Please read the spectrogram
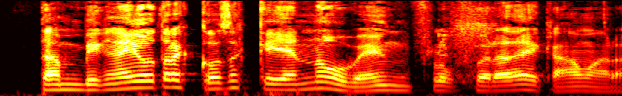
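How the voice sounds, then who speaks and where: On a very clean recording with a silent background, a man with a fairly high pitch speaks in an animated tone at a fairly quick pace, with ordinary pitch variation. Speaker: podcast co-host, content creator. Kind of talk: casual chat.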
